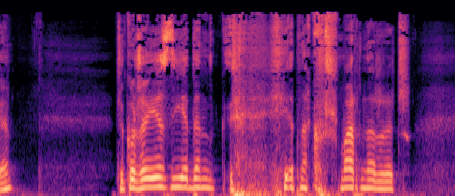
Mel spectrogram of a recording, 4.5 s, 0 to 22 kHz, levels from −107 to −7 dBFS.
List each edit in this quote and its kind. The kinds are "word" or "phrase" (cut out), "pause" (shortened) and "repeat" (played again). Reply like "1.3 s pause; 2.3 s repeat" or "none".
none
